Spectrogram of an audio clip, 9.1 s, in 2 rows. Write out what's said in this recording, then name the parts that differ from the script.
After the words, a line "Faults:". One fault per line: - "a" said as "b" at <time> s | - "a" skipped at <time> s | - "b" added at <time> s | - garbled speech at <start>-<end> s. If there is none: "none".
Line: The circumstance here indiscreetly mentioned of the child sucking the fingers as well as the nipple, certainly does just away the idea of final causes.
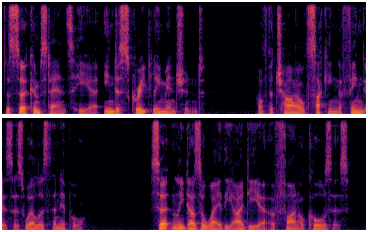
The circumstance here indiscreetly mentioned of the child sucking the fingers as well as the nipple, certainly does away the idea of final causes.
Faults:
- "just" skipped at 7.0 s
